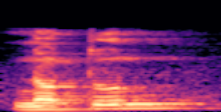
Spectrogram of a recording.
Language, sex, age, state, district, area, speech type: Assamese, male, 60+, Assam, Goalpara, urban, spontaneous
